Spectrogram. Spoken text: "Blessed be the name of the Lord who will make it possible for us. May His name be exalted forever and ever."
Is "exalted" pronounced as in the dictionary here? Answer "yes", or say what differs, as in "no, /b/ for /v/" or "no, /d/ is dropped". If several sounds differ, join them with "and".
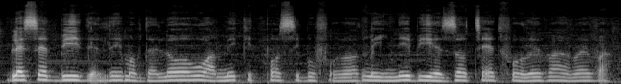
no, /l/ is dropped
